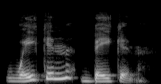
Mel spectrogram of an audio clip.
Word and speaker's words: Wake N' Bacon: And this place is called Waken Bacon. W A K E N, bacon, kind of like wake and bake, but it's spelled bacon.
